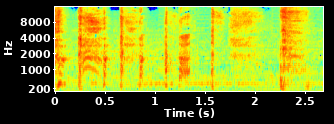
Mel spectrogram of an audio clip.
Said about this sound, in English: Oh, poor …. Sometimes a little cough can be so hard to get rid of.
